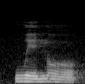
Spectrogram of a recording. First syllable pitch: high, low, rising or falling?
low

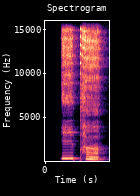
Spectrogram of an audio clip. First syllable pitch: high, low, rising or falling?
high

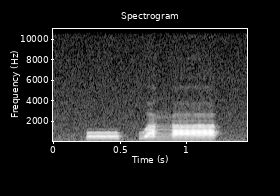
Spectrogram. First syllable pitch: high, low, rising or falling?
high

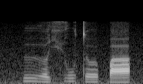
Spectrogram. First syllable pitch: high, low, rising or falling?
falling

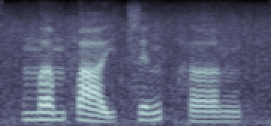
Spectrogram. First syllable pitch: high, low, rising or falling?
low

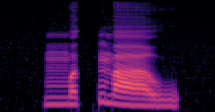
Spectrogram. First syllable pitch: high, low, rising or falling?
rising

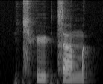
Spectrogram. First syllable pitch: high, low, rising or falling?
low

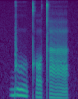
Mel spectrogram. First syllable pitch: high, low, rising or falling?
falling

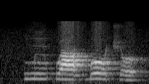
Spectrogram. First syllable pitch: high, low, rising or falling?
low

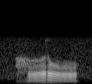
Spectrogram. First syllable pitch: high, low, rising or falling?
rising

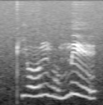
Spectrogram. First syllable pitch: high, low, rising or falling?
rising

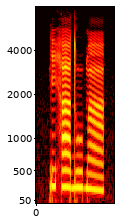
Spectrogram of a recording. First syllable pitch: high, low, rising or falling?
low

